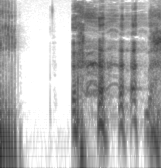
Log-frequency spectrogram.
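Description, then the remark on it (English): A short blast of fart noise, a brief silence, then a longer, loud sputtering fart noise with several raspy pulses. “Fart noise, orgasms.”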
